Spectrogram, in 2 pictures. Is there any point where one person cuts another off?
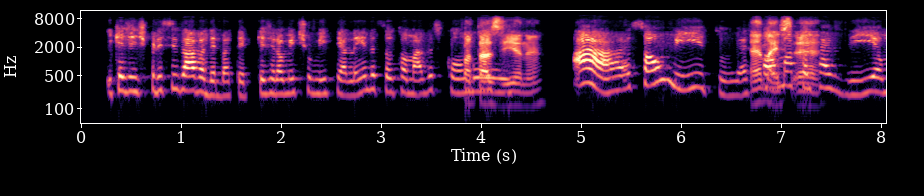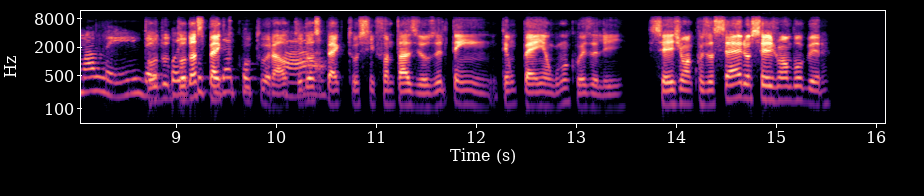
Yes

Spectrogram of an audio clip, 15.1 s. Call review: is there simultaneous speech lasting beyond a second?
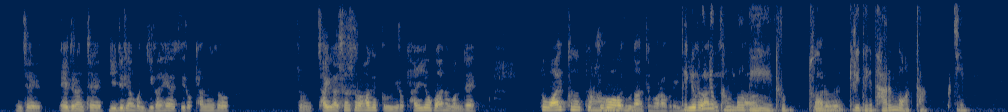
Yes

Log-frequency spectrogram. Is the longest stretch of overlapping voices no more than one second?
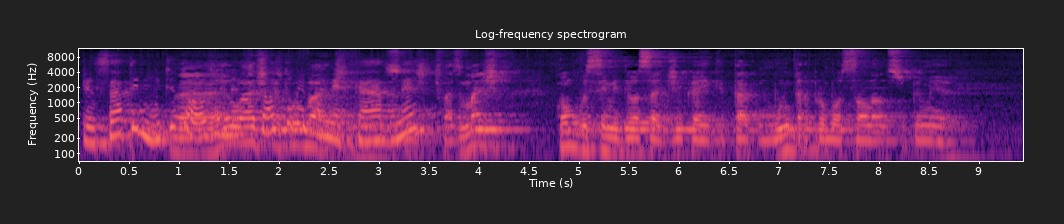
No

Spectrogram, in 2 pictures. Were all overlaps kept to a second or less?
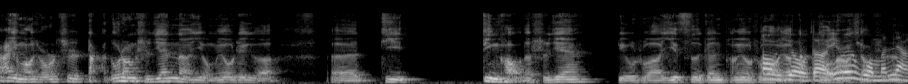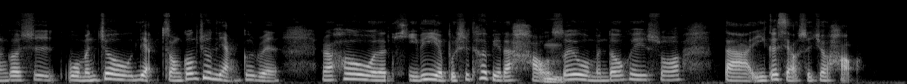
No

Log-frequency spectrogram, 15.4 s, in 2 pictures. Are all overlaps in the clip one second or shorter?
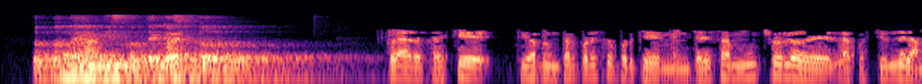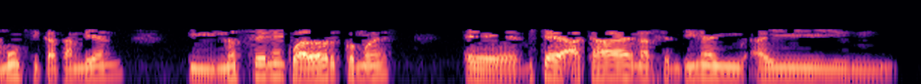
Yes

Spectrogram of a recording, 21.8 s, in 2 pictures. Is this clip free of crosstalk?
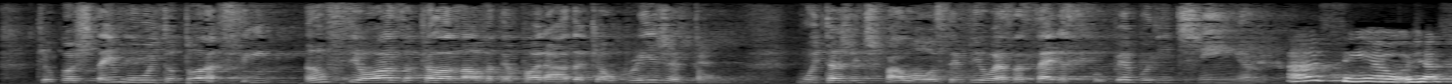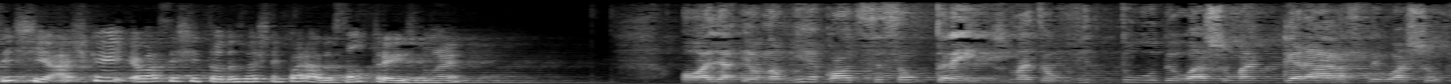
Yes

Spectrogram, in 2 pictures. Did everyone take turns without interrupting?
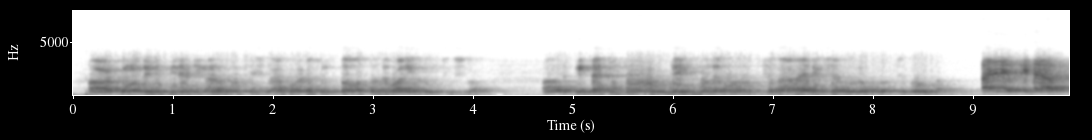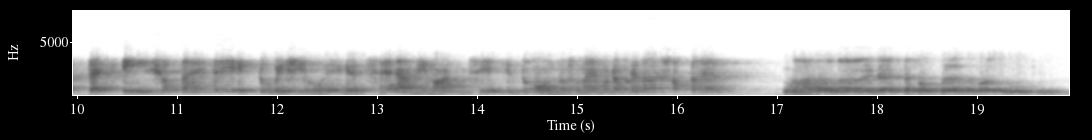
Yes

